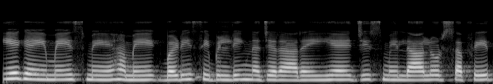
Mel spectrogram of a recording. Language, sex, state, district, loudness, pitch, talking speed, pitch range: Hindi, female, Uttar Pradesh, Jalaun, -16 LUFS, 215 Hz, 220 wpm, 210-225 Hz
